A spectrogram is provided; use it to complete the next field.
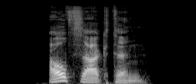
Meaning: inflection of aufsagen: 1. first/third-person plural dependent preterite 2. first/third-person plural dependent subjunctive II
- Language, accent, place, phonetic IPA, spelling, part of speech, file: German, Germany, Berlin, [ˈaʊ̯fˌzaːktn̩], aufsagten, verb, De-aufsagten.ogg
